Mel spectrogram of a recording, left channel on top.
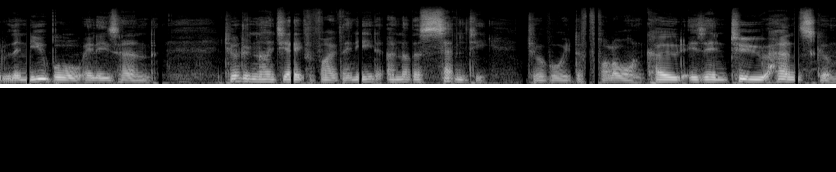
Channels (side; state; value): right; silent; digital silence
